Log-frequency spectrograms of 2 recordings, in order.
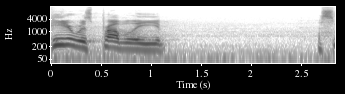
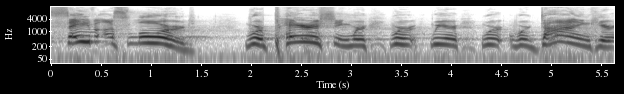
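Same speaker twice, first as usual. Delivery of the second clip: raised, urgent cry for rescue; panicked plea; 4 semitones higher, 4 dB louder, slower than usual. Acted. Disciples running to Jesus in the storm, panicked plea. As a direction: cry out as if drowning. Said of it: "they run up to Jesus, and what do they say to him".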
